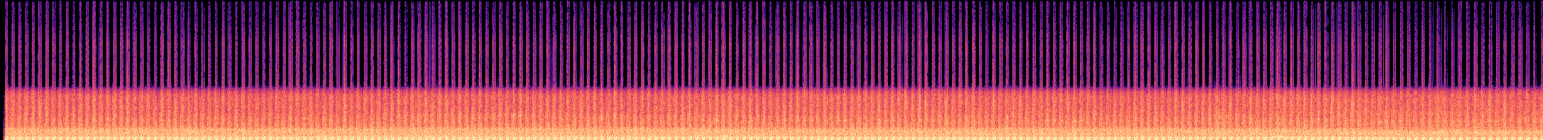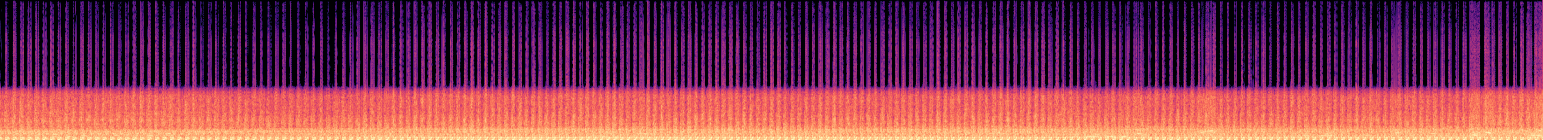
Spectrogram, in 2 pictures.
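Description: Small boat's engine running steadily at cruising speed while under way, loud and unchanging throughout.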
